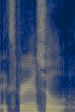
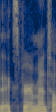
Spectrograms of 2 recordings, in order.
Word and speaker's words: experiential: So the Center for ELD, we call it Experiential Leadership Development. Some people say they don't know how to say it, experimental, and that's experiential.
